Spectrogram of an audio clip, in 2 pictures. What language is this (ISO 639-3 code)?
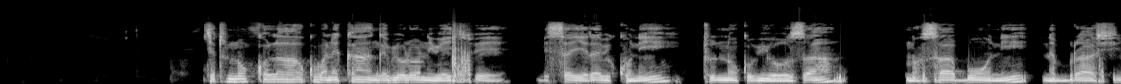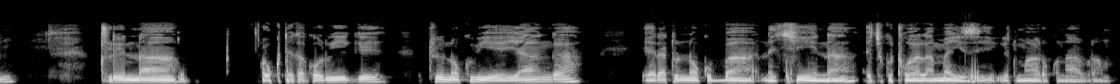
ruc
